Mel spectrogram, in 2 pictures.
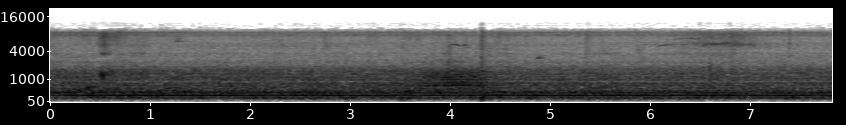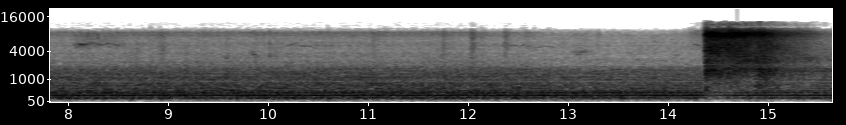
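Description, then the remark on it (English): A steady rumbling ride on a shuttle train, with a constant low droning hum throughout, then a sudden sharp hiss of air near the end. “So, this is the third shuttle that I've had to take.”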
